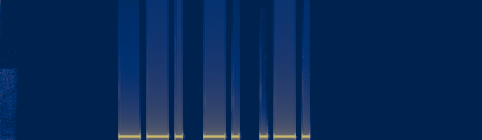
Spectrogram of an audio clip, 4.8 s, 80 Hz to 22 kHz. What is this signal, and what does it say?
Morse code, heard as a keyed tone, about 17 wpm, 700 Hz. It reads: GNR
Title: USA Call Sign Postfixes - 3 Letters 17wpm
